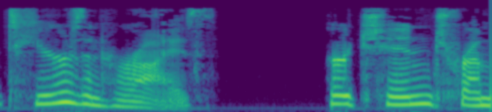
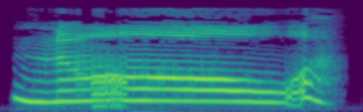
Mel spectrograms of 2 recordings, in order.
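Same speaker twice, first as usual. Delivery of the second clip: long, high wail of dismay; moaned; 9 semitones higher, 3 dB louder than usual. A narrator's reading. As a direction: moan it out high and drawn-out. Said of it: "I moaned".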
